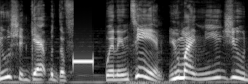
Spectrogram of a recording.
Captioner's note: beep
